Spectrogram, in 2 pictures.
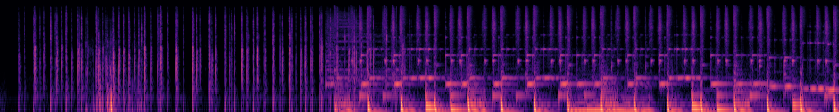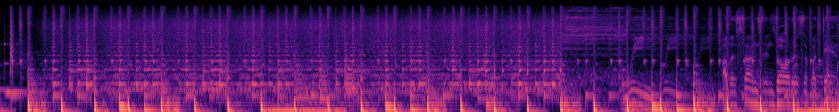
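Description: A short musical interlude between segments of the radio program Soccer sans frontières on Choc FM: a few seconds of sharp, rhythmic clap-like beats alone, then a full, loud arrangement with deep bass and sustained melody kicks in and plays steadily without any voices.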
